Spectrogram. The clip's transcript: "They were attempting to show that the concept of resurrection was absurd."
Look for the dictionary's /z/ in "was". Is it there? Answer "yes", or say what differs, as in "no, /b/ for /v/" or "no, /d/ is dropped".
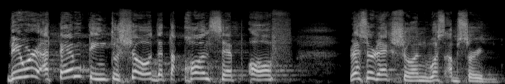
no, /s/ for /z/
